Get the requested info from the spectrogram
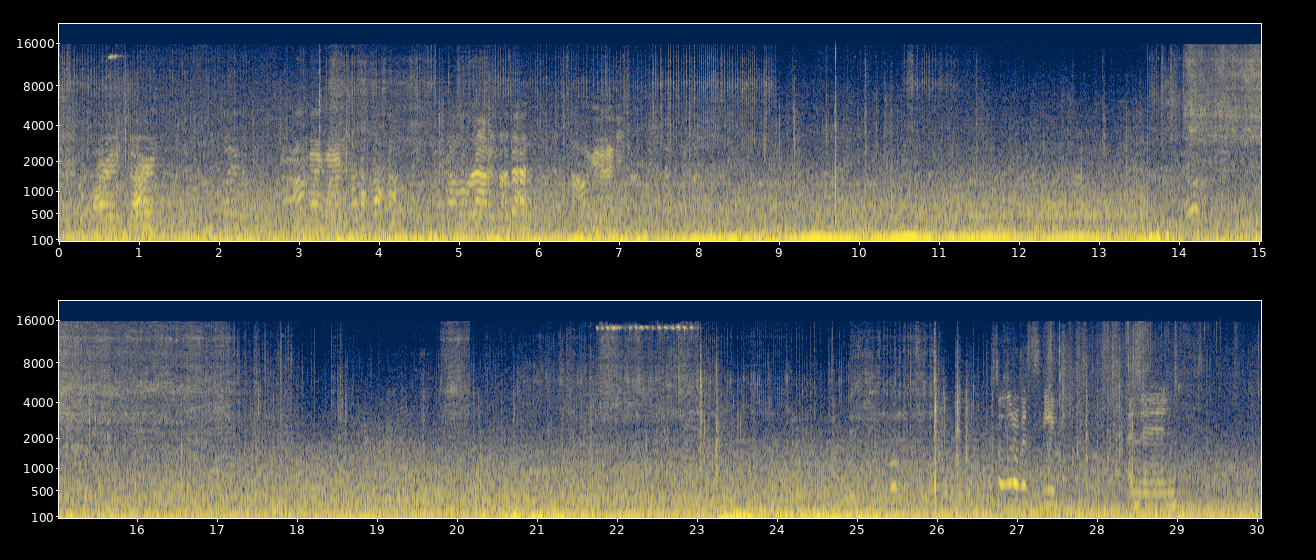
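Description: Cyclocross race-course ambience: a steady low rumble, with spectators' voices shouting now and then from a distance, mostly in the first few seconds and again near the end. Cyclocross bikes pass on the grass course.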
